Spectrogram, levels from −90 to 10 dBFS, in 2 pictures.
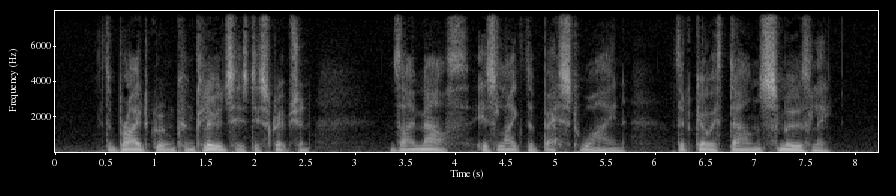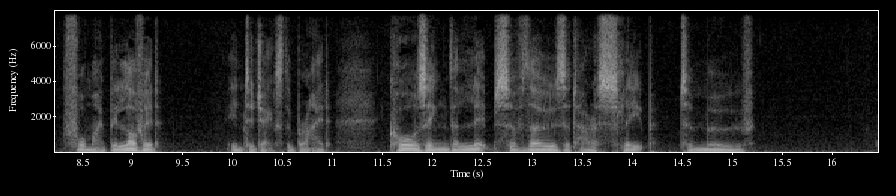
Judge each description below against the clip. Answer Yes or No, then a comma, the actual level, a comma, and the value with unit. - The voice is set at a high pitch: No, very low, 80 Hz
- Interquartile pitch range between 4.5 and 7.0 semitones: No, narrow, 2.6 semitones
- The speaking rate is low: Yes, slow, 115 wpm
